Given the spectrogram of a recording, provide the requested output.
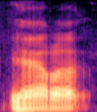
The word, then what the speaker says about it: Ehre: Or Ehre. Ehre, you don't pronounce it.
